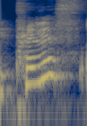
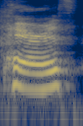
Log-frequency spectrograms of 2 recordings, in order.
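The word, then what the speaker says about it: PVRIS: Or how I used to pronounce it, because it's P-V-R-I-R-I-S, so I would say Primus. – Primus. – But Paris.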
